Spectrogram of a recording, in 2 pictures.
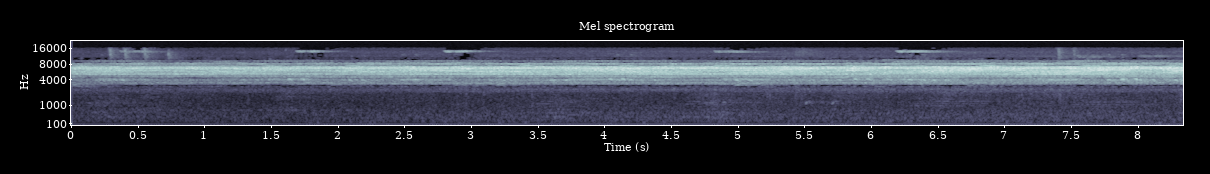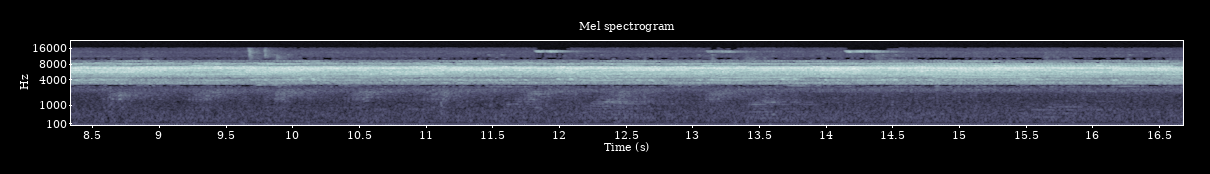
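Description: Insects chirp at night in a dense, continuous high-pitched chorus, a shimmering layer that holds level the whole time over a faint low background.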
